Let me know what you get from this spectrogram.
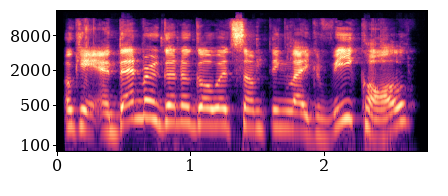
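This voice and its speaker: A woman's voice: mid-range voice, big pitch swings, fairly quick. A young woman with a hard-to-place hybrid accent, live coding and thinking aloud, spelling words letter by letter and chatting with viewers. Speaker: livestreaming coder.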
